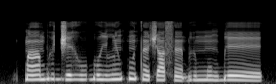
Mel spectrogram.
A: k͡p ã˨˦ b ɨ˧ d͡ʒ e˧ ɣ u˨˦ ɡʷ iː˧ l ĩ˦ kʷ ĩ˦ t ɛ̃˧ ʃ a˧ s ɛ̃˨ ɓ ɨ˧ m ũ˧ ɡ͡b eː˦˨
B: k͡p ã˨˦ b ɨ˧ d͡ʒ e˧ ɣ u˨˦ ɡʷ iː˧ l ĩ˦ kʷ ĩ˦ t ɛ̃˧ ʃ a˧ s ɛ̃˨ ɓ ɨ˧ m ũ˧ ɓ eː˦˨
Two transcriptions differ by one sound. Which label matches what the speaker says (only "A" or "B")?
A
